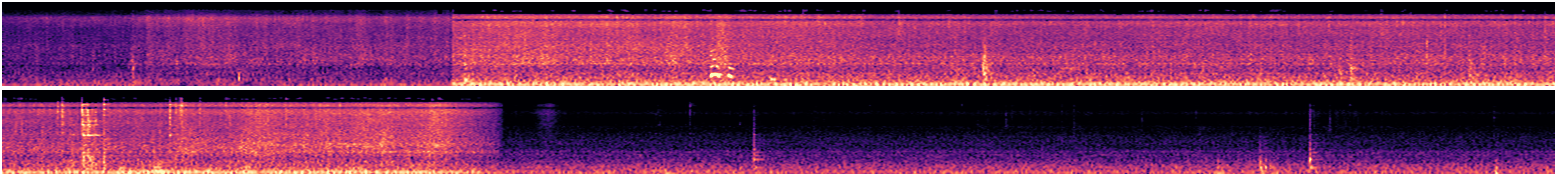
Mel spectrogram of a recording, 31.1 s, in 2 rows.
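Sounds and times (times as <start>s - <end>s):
food sizzling in a frying pan: 0.0s - 20.6s.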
